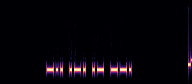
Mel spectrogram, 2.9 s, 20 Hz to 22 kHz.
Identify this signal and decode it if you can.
Morse code, heard as a keyed tone, about 36 wpm, 700 Hz. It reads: DRAG
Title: Sentences from Top 1500 Words - New Word Drill Alt - 35wpm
